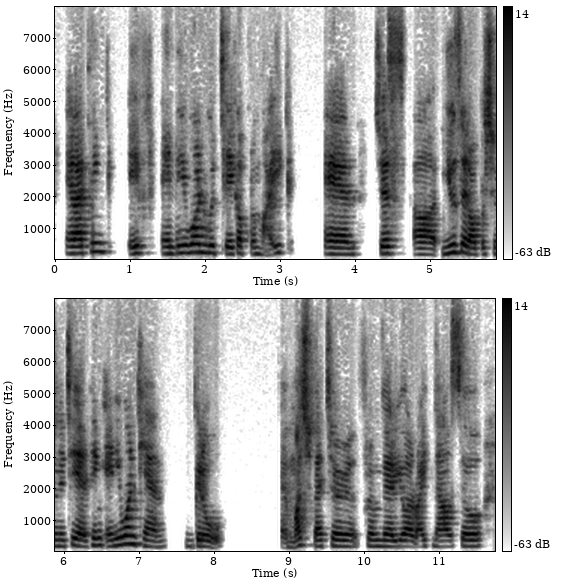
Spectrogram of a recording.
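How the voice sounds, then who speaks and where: A woman's medium-pitched voice at a fairly slow pace with fairly even intonation. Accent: non-native. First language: not English. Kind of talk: panel discussion. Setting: virtual roundtable.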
